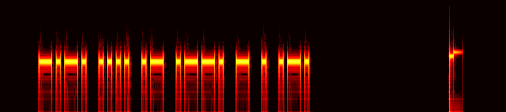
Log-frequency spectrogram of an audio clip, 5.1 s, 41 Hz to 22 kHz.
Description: Morse code, heard as a keyed tone, about 28 wpm, 700 Hz. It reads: CHAPTER
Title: Seven Letter Words - 28wpm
